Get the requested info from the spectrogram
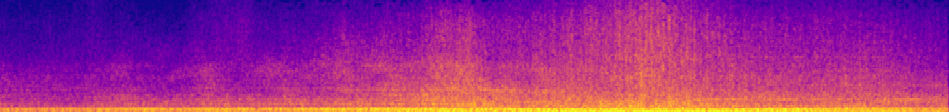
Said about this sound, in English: Those are warplanes. Snyder, what are warplanes doing over New York?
